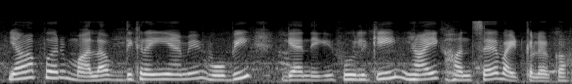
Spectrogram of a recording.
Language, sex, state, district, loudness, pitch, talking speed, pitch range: Hindi, female, Uttar Pradesh, Shamli, -14 LUFS, 230 Hz, 210 wpm, 200-255 Hz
